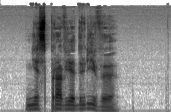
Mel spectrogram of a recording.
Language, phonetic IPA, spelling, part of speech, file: Polish, [ˌɲɛspravʲjɛˈdlʲivɨ], niesprawiedliwy, adjective, Pl-niesprawiedliwy.ogg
